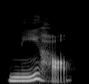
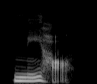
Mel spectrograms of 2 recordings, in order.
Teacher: For the language to flow better when you have two third tones in a row the first third tone automatically changes and is pronounced like a rising second tone. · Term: tone sanji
